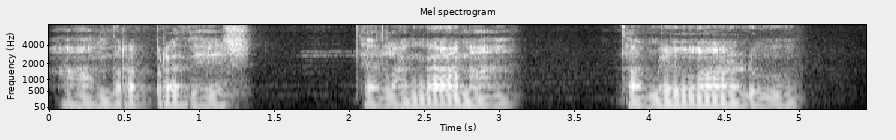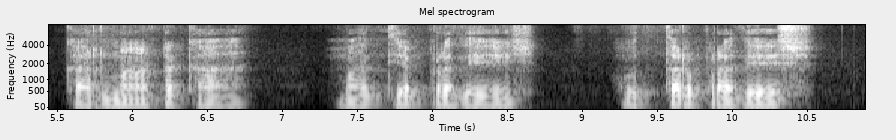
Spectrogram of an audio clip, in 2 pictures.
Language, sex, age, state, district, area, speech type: Telugu, male, 18-30, Andhra Pradesh, Konaseema, rural, spontaneous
